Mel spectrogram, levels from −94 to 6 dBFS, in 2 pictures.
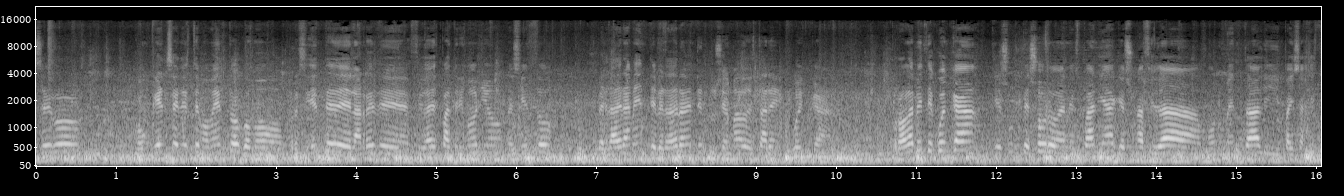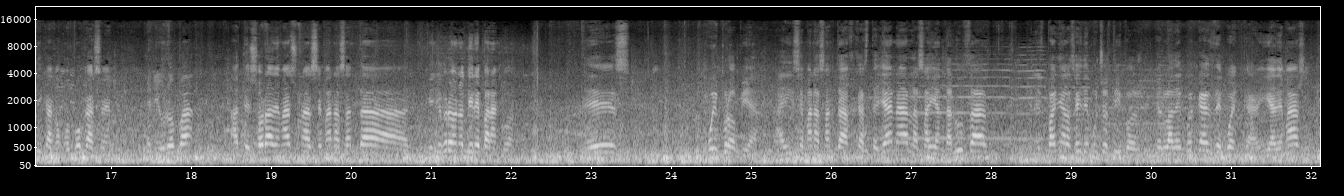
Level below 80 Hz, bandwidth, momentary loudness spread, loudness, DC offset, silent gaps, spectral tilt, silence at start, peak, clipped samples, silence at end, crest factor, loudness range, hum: -58 dBFS; 15.5 kHz; 6 LU; -15 LUFS; under 0.1%; none; -6.5 dB/octave; 0 s; 0 dBFS; under 0.1%; 0 s; 14 dB; 2 LU; none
